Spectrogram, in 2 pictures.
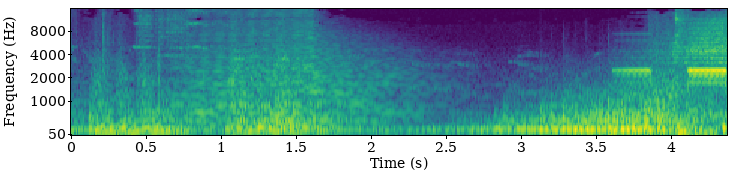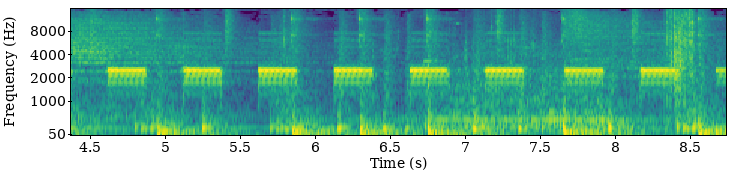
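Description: Dramatic cartoon score with timpani-like drum hits. About halfway through, an emergency alert joins it: a fire station alarm beeping in short high pulses, about two a second, signalling a call-out.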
